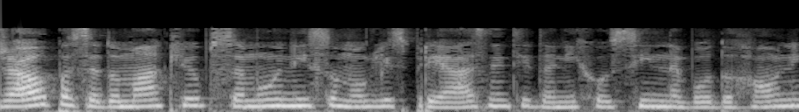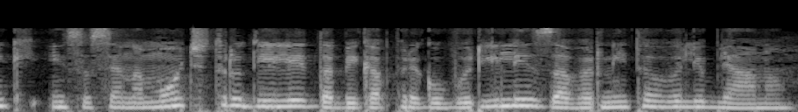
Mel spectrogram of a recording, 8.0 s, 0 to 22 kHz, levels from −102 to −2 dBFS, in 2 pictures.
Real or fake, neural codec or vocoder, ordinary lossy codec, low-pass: real; none; AAC, 24 kbps; 19.8 kHz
